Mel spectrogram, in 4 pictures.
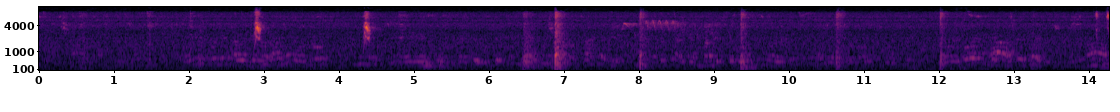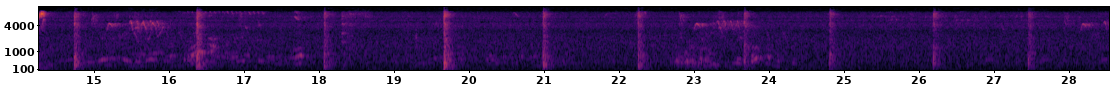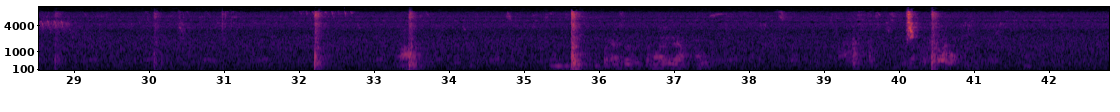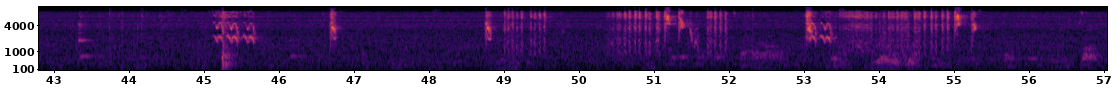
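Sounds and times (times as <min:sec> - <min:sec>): small birds chirping: 0:00.0 - 0:57.0
bird trilling: 0:02.8 - 0:03.2, 0:04.3 - 0:04.6, 0:45.1 - 0:45.8, 0:46.6 - 0:46.9, 0:48.7 - 0:49.8, 0:50.4 - 0:52.2, 0:53.0 - 0:55.4
thump: 0:33.4 - 0:33.7.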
